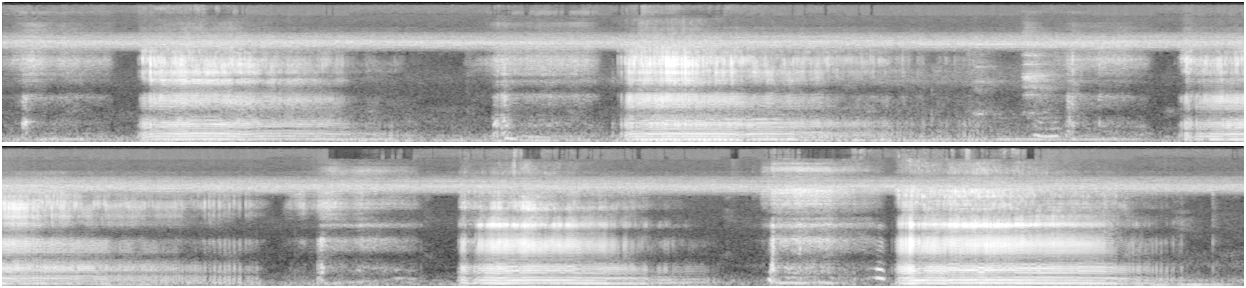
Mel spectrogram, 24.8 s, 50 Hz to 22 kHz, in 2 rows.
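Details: Loud, rhythmic snoring with rattling inhalations, about 12 breaths a minute, from a Labrador puppy napping on his owner's lap.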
